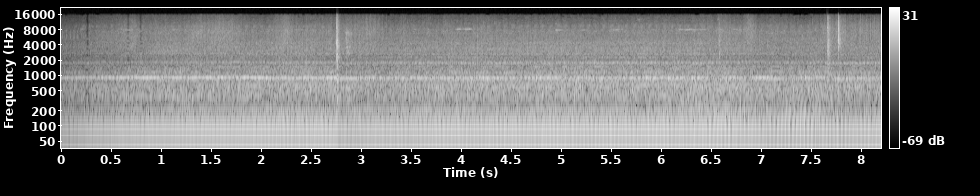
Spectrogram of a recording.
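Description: Kubota RTV520 utility vehicle's engine idling steadily with a constant high whine, while the electric lift lowers the front plow blade. A single sharp tick about three seconds in.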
